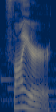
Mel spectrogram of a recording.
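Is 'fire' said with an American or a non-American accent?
American. Fire is said in an American accent. "said it in a bit more of an American way"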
